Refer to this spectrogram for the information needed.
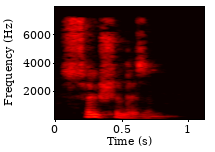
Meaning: Any of various economic and political theories advocating collective or governmental ownership and administration of the means of production and distribution of goods
- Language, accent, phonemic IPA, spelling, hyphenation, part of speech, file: English, Southern England, /ˈsəʊʃəlɪzəm/, socialism, so‧cial‧ism, noun, LL-Q1860 (eng)-socialism.wav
